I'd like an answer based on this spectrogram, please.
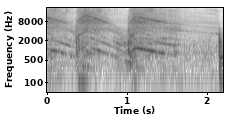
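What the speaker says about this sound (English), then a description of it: "So I like to pre-drill the holes so that they don't split." Power drill pre-drilling screw holes in wood for plant cages in a hoop house, heard as two close, loud bursts of whining motor that spin up and wind down, then a brief knock at the end.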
